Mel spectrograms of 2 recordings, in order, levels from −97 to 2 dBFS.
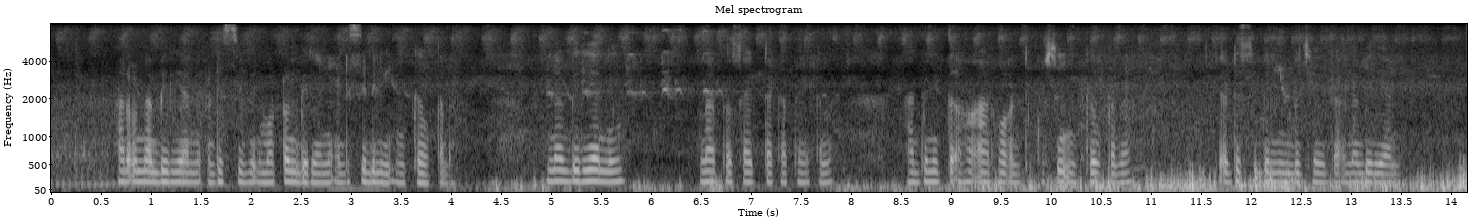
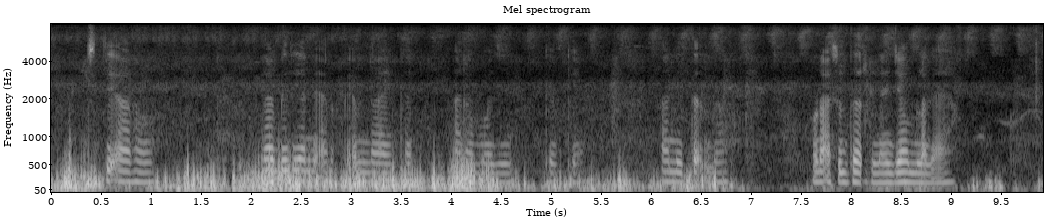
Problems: constant background noise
